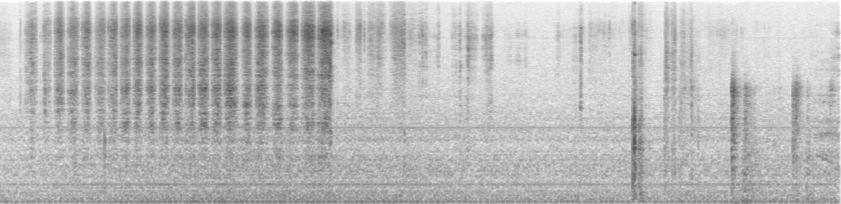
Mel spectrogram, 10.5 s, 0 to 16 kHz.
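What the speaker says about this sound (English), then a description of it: "I'm going to finish sanding this pot here and take about a 5-minute break." A pot is sanded by hand in steady rhythmic strokes, about twenty quick rasping passes over four seconds, then a few scattered scrapes and rubs follow in a quiet room.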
